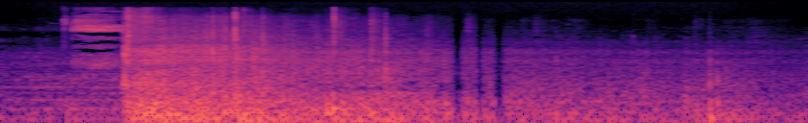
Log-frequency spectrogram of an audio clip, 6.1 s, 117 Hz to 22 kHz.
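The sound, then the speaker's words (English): A massive explosion from a remote-controlled vehicle destroying a residential building in Gaza City bursts in suddenly after a quiet second, then rolls on as a long, loud, roaring rumble with a few sharp cracks. “Israel continues to use remote-controlled vehicles to destroy entire residential buildings across the city. Photojournalist Ahmed Al-Sawafiri recorded such an attack on September 20th.”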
